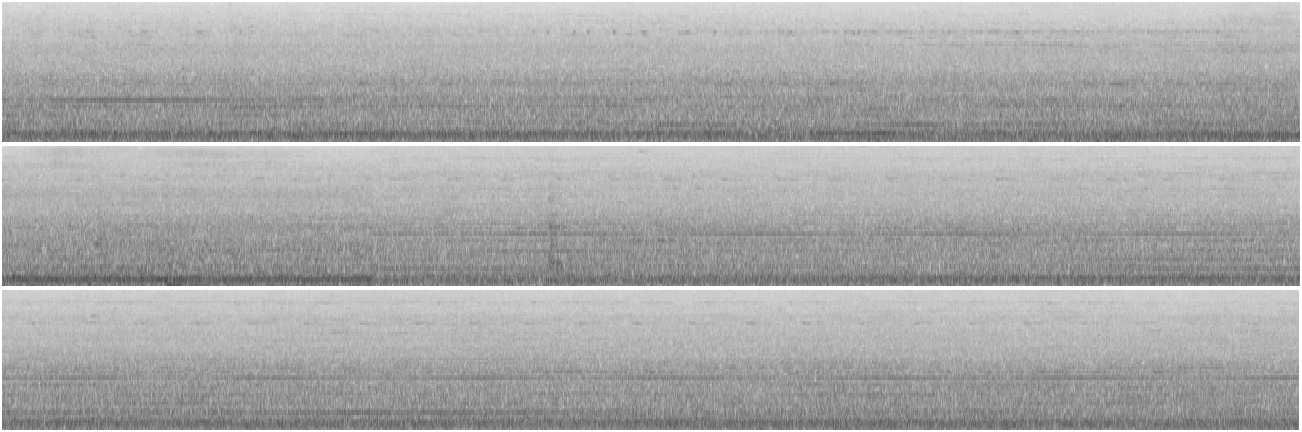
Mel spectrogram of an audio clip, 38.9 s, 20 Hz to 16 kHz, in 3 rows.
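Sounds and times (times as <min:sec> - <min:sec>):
hydraulic baler motor humming: 0:11.6 - 0:16.8.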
